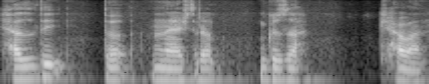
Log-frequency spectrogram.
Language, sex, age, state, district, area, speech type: Kashmiri, male, 30-45, Jammu and Kashmir, Anantnag, rural, spontaneous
